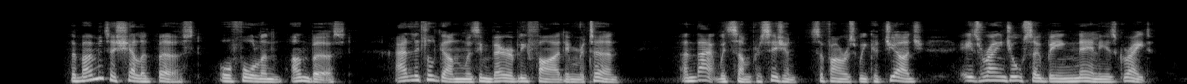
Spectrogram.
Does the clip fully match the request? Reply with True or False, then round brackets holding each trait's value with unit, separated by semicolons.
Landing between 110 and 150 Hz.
True (140 Hz)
